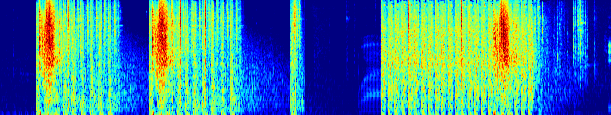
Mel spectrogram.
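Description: Automatic gunfire in the video game Rust, several loud sustained bursts of rapid shots separated by brief pauses, with a single short burst in between.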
